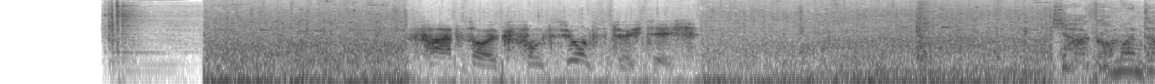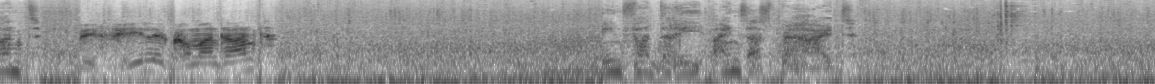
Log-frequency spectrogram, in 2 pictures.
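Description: A battle rumbles with low booms and gunfire.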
